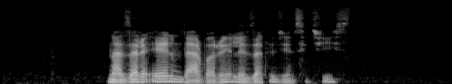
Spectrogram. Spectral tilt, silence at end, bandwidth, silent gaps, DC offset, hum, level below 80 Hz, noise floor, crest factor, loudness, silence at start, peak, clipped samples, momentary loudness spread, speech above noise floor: -6 dB/octave; 1.05 s; 15.5 kHz; none; under 0.1%; none; -54 dBFS; -66 dBFS; 22 dB; -22 LUFS; 1.1 s; -2 dBFS; under 0.1%; 16 LU; 44 dB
